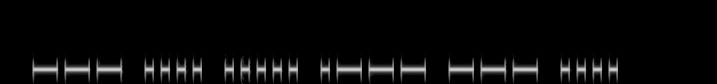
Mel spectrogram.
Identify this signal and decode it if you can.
Morse code, heard as a keyed tone, about 15 wpm, 700 Hz. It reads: OH5JOH
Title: DXCC-100 Call Signs - 6 Characters - Repeated 2x - 15wpm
